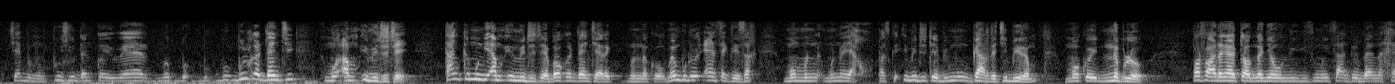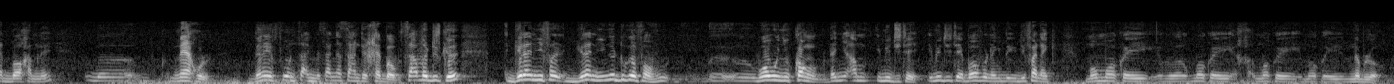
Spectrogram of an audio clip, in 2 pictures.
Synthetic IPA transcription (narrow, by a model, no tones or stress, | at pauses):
t͡ʃɛbimuntuːs̬udɐŋkɔjwɛːrmbulkɔdɛɲt͡ʃimuʔɐmimiditḛː | taŋkɐmuŋɡiɐmimiditeːbɔːkɔdɛɲt͡ʃɛɾɛk̚mɐnɐkɔmɐnbudulɛnsɛk̚tis̬ɐx | mɔmnmunɐjɐxpɐskɐʔimiditeːbimuɡardɐt͡ʃibiːɾɐmːɔkɔjnəbloː | pɐɾfaːdɐŋɐjtɔɡŋɡɐɲowŋɡiɡismusaːntibɛːnɐxɛt̚bɔxɐmnɛ | nexuldɐŋɐjfoːnsakbsaːŋɡɐsaːntixɛt̚boːbusaːfɐditkɐ | ɡiɾenjifɡiɾenjiŋɡɐduɡɐlfofu | wowuɲukɔŋdɐɲuɐmimiditeːimiditeːbɔːfunɐdifɐnɛkmɔmɔkɔjimokɔmokɔjimokojinɐblo̰ː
